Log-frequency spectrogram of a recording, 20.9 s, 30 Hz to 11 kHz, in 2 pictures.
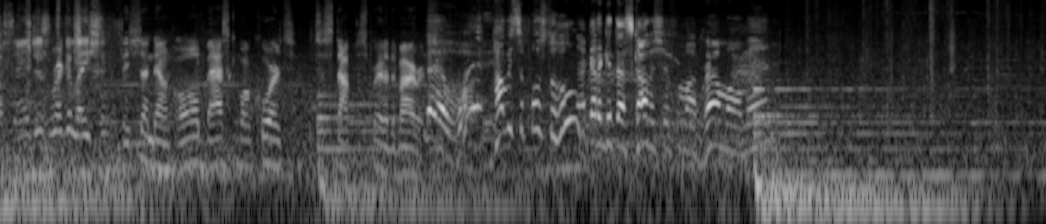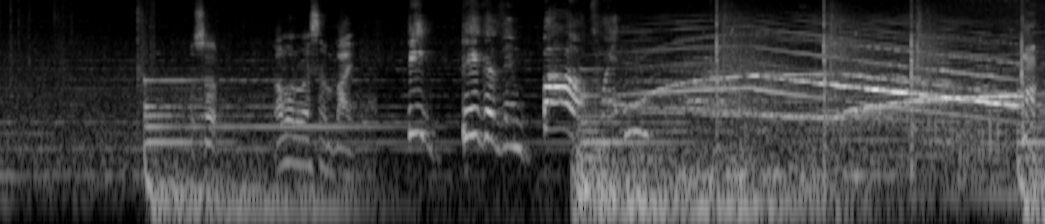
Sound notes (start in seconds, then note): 16.5 police sirens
